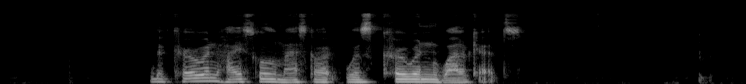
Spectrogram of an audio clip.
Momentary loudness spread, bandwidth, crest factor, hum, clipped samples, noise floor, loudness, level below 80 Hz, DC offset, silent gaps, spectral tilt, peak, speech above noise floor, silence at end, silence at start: 11 LU; 11.5 kHz; 18 dB; none; under 0.1%; -85 dBFS; -29 LUFS; -58 dBFS; under 0.1%; none; -5.5 dB/octave; -12 dBFS; 57 dB; 0.45 s; 1.5 s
